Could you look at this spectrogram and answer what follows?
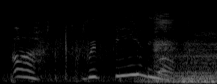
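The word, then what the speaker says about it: Relashio: That hasn't reelious. Saying it wrong. Reelious. Much better.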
